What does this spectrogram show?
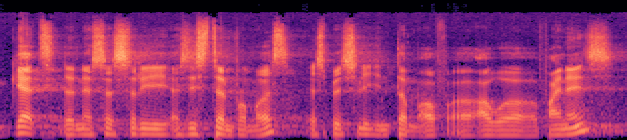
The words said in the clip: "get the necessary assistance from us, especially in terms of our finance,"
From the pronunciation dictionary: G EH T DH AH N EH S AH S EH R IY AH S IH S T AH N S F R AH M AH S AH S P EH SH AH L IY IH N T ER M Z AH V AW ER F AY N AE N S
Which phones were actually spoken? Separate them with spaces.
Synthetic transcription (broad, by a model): G EH T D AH N EH S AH S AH R IY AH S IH S T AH N F R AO M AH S AH S P EH SH AH L IY IH N T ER M AH F AW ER F AY N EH N S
